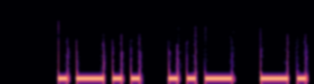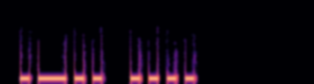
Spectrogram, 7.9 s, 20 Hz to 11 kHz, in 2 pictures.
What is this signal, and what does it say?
Morse code, heard as a keyed tone, about 10 wpm, 800 Hz. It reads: LUNLH
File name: LEZIONI / 5 LBVC / 5 L 10wpm 2259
